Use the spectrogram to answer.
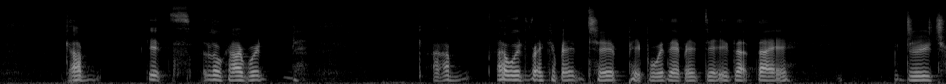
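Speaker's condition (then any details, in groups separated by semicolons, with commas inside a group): MND (ALS)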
